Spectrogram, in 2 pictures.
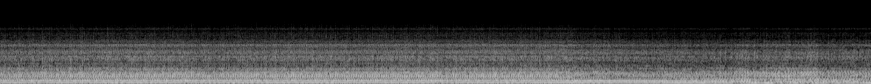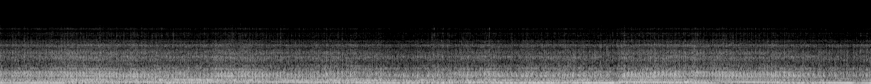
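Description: Motorcycle engine running at a steady cruising speed, then its pitch drops about six seconds in as it slows, and it rises and falls unevenly after that.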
